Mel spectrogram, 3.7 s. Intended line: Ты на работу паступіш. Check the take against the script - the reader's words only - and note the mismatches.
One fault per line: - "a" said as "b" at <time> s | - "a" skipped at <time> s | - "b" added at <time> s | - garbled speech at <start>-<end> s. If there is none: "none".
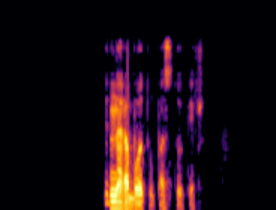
none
